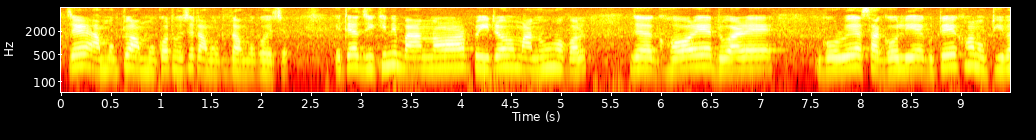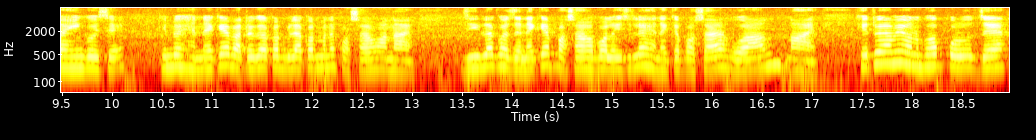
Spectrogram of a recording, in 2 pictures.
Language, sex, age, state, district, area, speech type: Assamese, female, 45-60, Assam, Jorhat, urban, spontaneous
